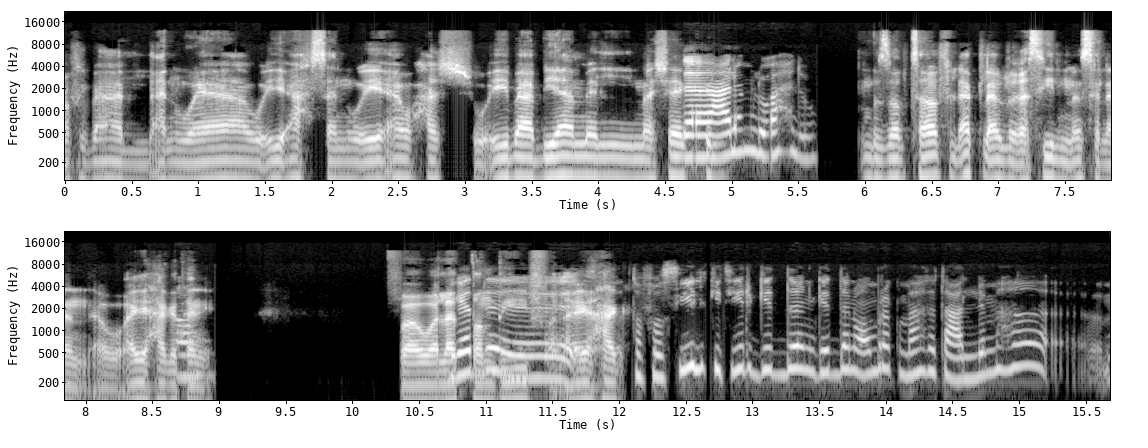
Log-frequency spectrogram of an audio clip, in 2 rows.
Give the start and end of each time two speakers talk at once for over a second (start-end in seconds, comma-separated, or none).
10.7-12.1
